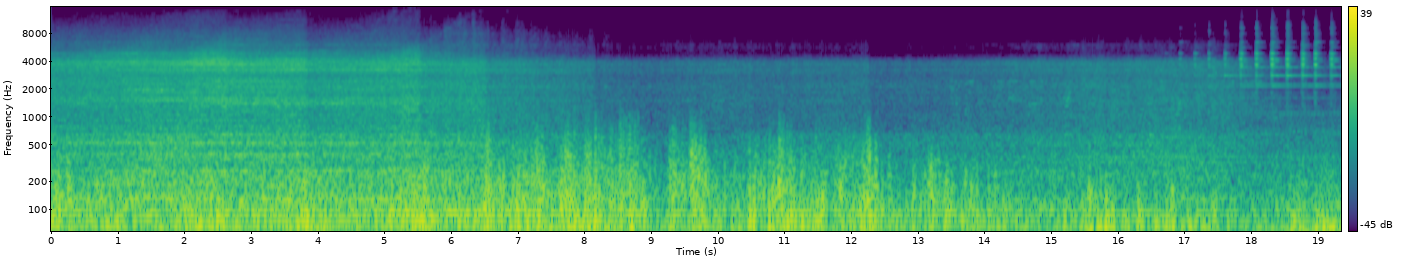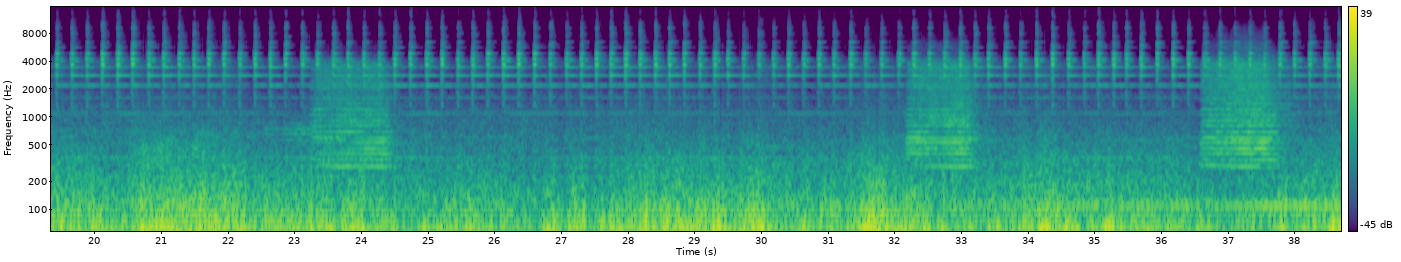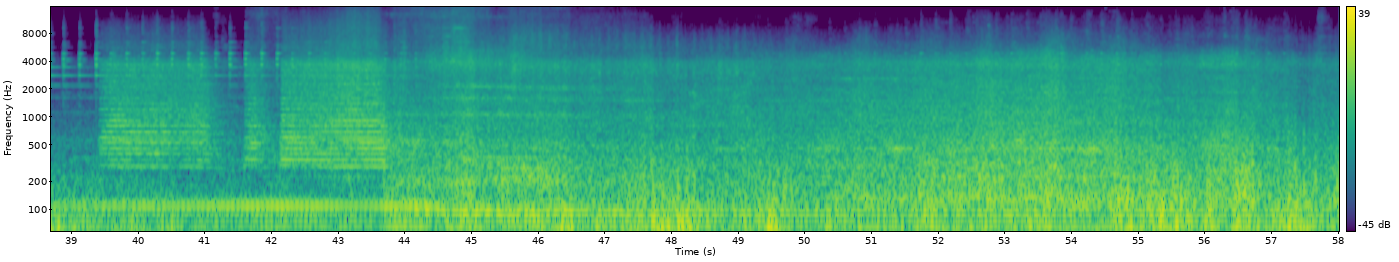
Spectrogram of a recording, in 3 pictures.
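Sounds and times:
crossing bell ringing rapidly: 16.9 - 47.7
locomotive horn blasts: 23.2 - 24.6, 32.2 - 33.4, 36.6 - 38.0, 39.4 - 44.0.

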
